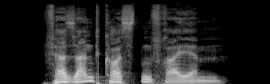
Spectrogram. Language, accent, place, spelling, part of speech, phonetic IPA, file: German, Germany, Berlin, versandkostenfreiem, adjective, [fɛɐ̯ˈzantkɔstn̩ˌfʁaɪ̯əm], De-versandkostenfreiem.ogg
- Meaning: strong dative masculine/neuter singular of versandkostenfrei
